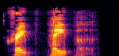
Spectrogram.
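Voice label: "crepe paper", British English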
